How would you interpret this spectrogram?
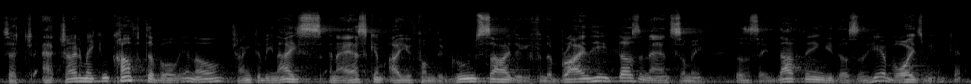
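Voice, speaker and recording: Man preaching, very lively pitch, emphatic, long hall reverb. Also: fairly quick, hardly any pauses, a little hiss or hum. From grew up speaking Yiddish and Hungarian. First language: Yiddish. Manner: emphatic, swings from low asides to loud outbursts. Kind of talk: sermon.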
